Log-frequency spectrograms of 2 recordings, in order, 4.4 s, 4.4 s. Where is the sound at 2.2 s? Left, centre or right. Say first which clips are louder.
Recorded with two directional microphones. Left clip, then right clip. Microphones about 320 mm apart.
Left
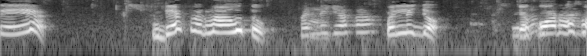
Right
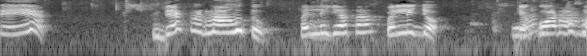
Right 7 dB; right.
